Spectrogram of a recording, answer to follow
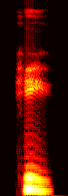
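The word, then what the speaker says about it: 呵: He, pronounced like her with a yawn, which is associated with the heart.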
